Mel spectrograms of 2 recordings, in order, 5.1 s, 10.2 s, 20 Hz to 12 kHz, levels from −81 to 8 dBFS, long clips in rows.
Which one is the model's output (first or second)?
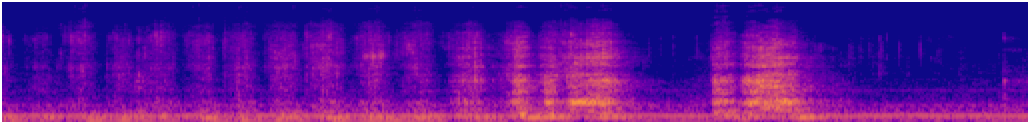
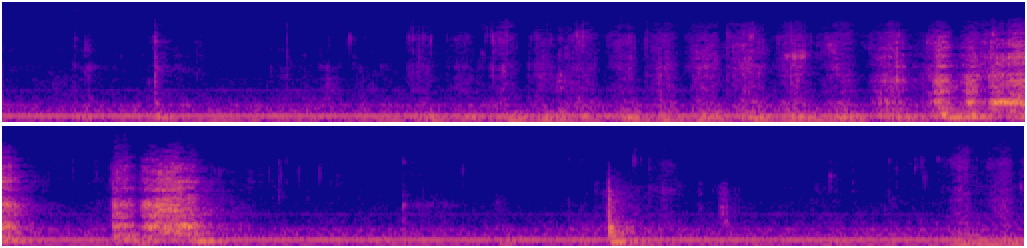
first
